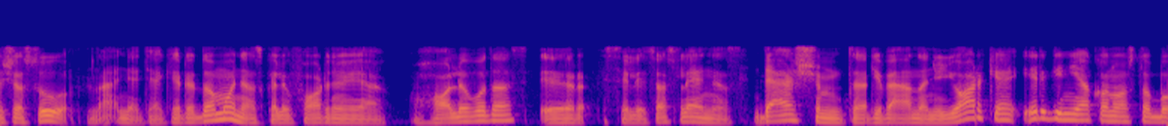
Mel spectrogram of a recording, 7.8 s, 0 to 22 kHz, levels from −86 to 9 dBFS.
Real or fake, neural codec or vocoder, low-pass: real; none; 5.4 kHz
